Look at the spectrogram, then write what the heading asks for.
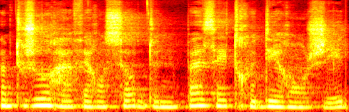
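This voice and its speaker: A woman speaks in a calm tone at a medium pitch. Her intonation stays fairly even. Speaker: clinical psychologist and hypnotherapist. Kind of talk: guided hypnosis relaxation session. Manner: slow, soft-spoken, calm.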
